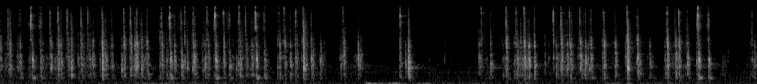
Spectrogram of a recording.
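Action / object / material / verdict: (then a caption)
tap / mechanical keyboard with round plastic keycaps and metal rims / plastic / none. Fingertips of both hands type quickly and continuously on a black retro typewriter-style mechanical keyboard with round plastic keycaps and metal rims. The result is a dense run of crisp, bright clicks and clacks, each very short with almost no low end, broken by a couple of brief pauses in the middle.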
